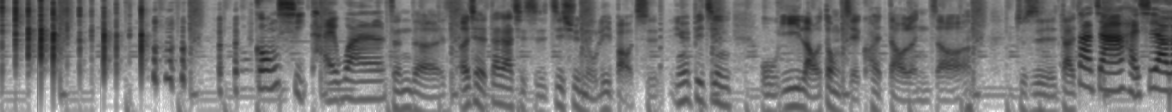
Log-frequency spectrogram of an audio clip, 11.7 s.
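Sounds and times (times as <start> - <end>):
hand clapping: 0.0 - 2.1
speech: 1.7 - 11.7.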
